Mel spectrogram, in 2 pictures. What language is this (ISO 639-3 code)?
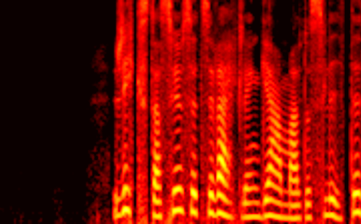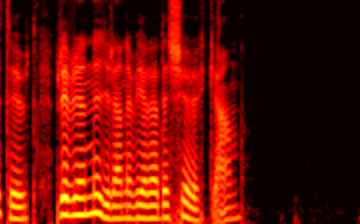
swe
